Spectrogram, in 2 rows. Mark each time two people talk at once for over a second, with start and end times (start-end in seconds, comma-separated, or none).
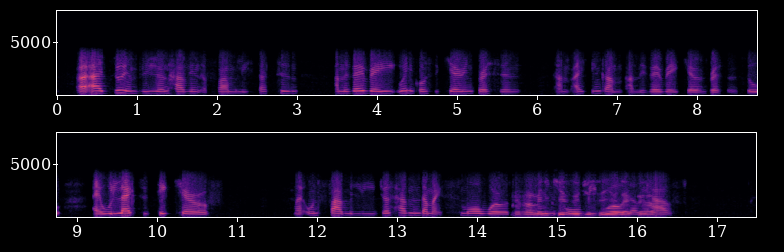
14.7-16.3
